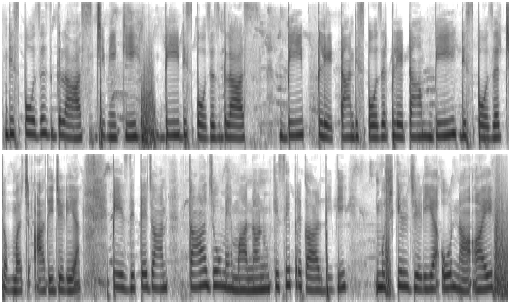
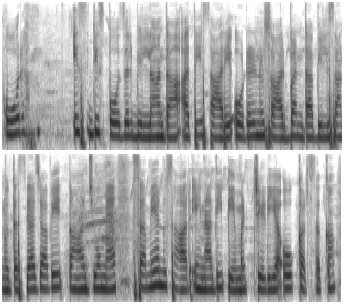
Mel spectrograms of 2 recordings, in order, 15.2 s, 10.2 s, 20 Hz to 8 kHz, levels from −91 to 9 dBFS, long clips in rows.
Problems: none marked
